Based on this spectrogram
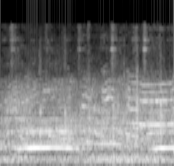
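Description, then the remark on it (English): A large crowd boos loudly and steadily at mention of the Marquee Network, a dense sustained roar of many voices that fills the whole stretch without letting up. “Believe me, you won't be booing about that in a year.”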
